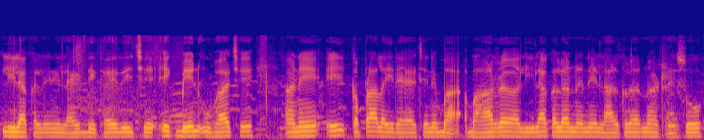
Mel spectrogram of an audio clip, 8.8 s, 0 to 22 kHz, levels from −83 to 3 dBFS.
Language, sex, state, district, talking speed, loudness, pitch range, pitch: Gujarati, male, Gujarat, Gandhinagar, 195 wpm, -17 LUFS, 115-125 Hz, 120 Hz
